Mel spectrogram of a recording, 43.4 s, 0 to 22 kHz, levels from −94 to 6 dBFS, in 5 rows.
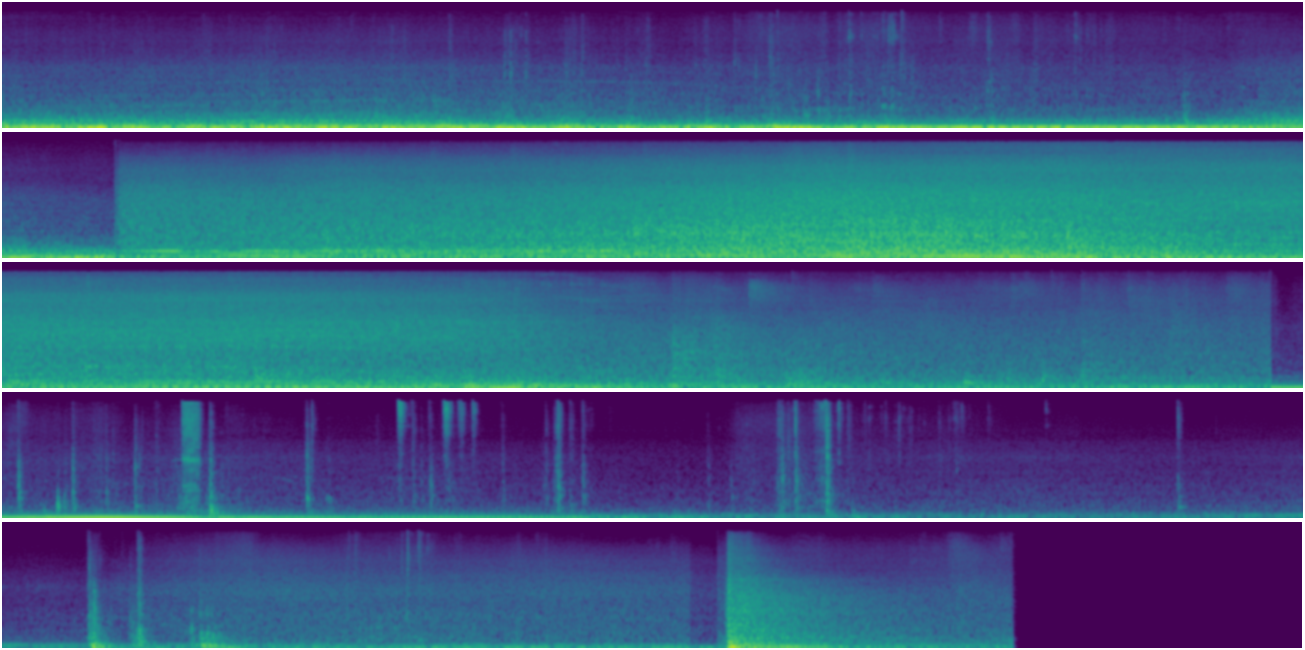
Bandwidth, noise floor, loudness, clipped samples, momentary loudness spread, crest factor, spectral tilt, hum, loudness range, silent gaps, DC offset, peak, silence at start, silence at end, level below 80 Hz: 16 kHz; -48 dBFS; -21 LUFS; under 0.1%; 22 LU; 18 dB; -5 dB/octave; none; 19 LU; none; under 0.1%; -2 dBFS; 0 s; 1.95 s; -20 dBFS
